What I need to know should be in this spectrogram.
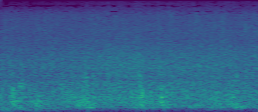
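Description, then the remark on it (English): Heavy driving rain pours down in a dense, steady roar, with a low rumble underneath and no voices, loud throughout, during a slow car journey with the windshield wipers working at full speed. “It was slow going in the driving rain, the windshield wipers working at full speed.”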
